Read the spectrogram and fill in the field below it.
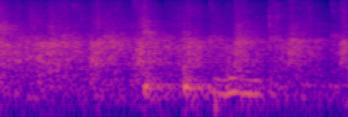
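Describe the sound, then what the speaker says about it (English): Audience applause at a city council meeting in Clearwater, a broad steady wash of clapping with a brief voice or tone rising faintly underneath. "just hold the applause"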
